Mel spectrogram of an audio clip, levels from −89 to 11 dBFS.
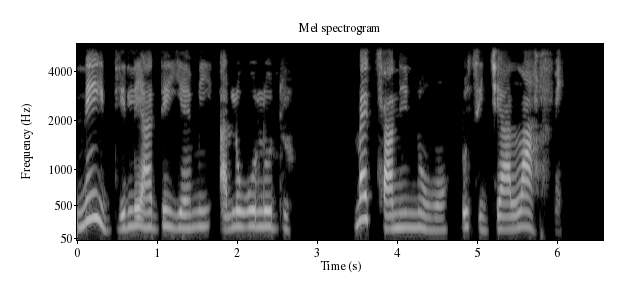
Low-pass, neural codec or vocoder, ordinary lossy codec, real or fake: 5.4 kHz; none; none; real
